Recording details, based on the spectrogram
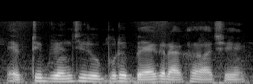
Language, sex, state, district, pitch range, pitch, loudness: Bengali, male, West Bengal, Cooch Behar, 115-140 Hz, 130 Hz, -16 LUFS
